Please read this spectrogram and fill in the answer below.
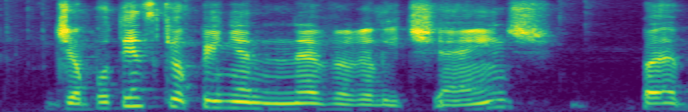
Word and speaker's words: Jabotinsky: and um Jab Jabatinsky how do you pronounce his name? Jabotinsky. Jabotinsky.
